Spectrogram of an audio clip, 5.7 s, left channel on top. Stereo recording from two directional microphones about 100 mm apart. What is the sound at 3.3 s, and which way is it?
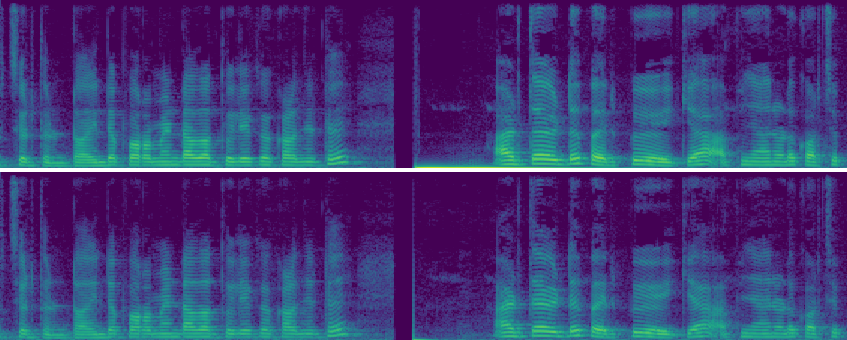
Speech, 35° left (ahead or behind).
